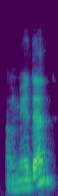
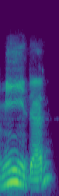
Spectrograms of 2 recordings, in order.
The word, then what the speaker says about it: Medan: Medan, bukan kita meskipun tulisannya Midan, ya, tapi cara cara bacanya tetap Ana min Medan.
